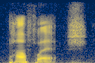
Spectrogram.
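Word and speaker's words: parfleche: their almost impenetrable shields the word is commonly pronounced by americans par flesh with the accent the last syllable in making these rawhide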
